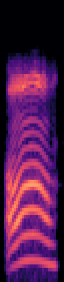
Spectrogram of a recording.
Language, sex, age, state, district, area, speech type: Assamese, female, 60+, Assam, Biswanath, rural, conversation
